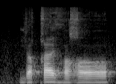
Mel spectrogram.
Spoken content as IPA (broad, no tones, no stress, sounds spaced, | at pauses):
j ʊ q ɛ ɦ ɒ ʁ ɔ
